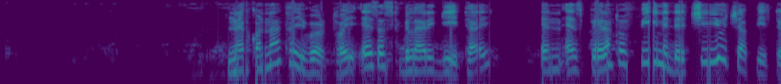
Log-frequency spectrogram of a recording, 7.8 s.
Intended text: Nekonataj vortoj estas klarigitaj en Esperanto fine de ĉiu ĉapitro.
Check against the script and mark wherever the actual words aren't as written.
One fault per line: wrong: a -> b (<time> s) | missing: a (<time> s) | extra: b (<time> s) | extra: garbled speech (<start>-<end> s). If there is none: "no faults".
no faults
